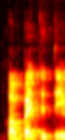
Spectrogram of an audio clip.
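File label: "kompetitif", Malay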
